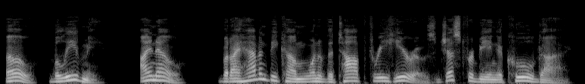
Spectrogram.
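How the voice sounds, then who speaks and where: A man reading as a calm, confident hero. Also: mid-range voice, moderate pace, breathy edge, no room sound.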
